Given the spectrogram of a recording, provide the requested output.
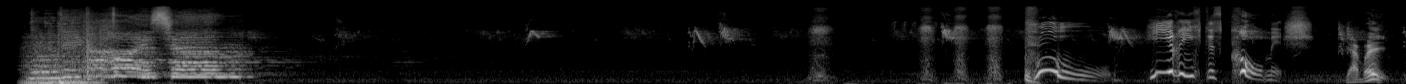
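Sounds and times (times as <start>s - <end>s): short bird chirps: 6.8s - 10.4s.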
